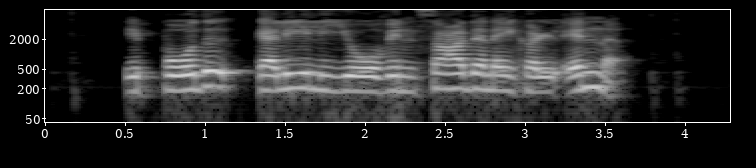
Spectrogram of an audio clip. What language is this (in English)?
Tamil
